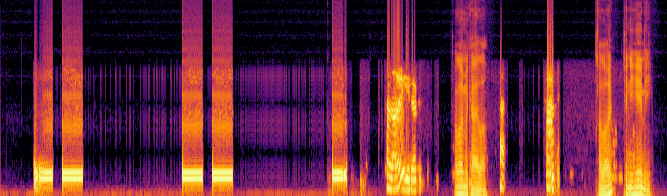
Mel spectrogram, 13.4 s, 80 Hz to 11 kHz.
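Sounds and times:
double-burst telephone ringback tone while placing a call: 0.7 - 1.7, 3.6 - 4.7, 6.6 - 7.0
speech: 7.8 - 10.2, 12.0 - 13.1.

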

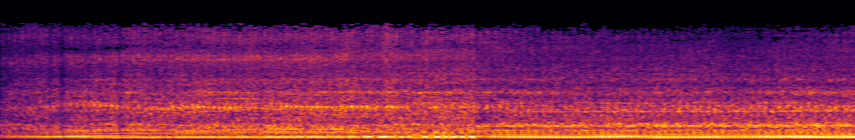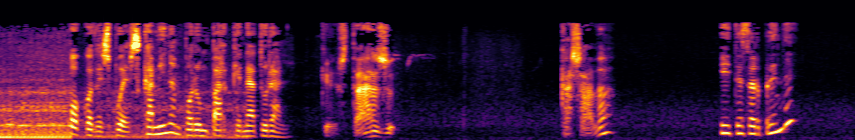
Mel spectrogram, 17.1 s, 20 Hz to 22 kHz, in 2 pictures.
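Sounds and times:
motorcycle engine accelerating while riding: 0.0 - 11.0
speech: 9.4 - 12.7, 14.2 - 14.8, 15.7 - 16.6.

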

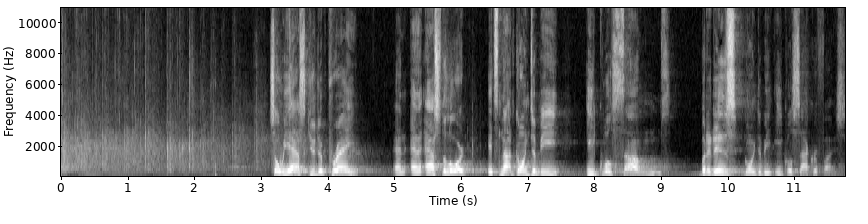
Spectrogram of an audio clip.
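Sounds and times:
audience applause: 0.0 - 3.1
speech: 3.2 - 11.7.

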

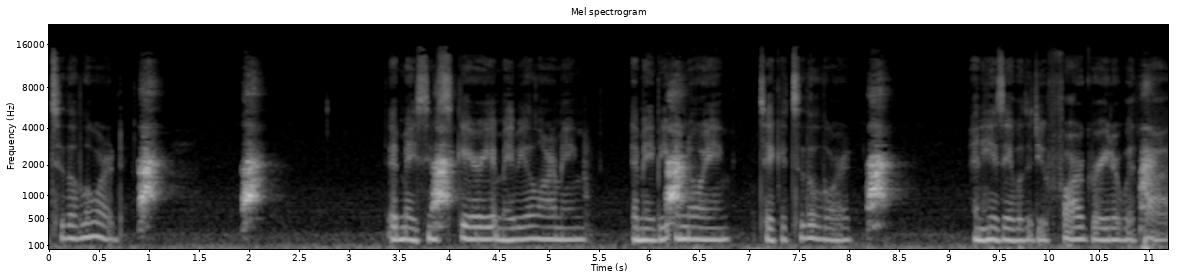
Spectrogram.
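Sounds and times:
speech: 0.0 - 0.9, 3.4 - 8.1, 9.2 - 11.1
low hum: 0.0 - 11.1
dog barking: 0.9 - 1.2, 2.0 - 2.3, 3.8 - 4.1, 6.2 - 6.4, 8.2 - 8.5.

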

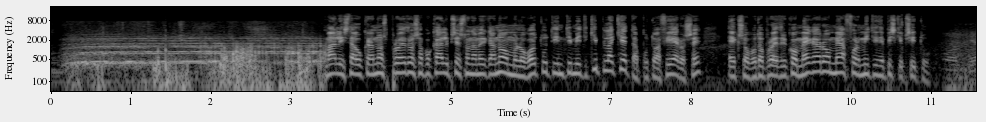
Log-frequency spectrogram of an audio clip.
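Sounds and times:
air raid siren wailing during a wreath-laying at a memorial in Kyiv, Ukraine: 0.0 - 3.6
speech: 3.4 - 11.5.

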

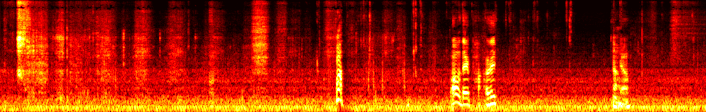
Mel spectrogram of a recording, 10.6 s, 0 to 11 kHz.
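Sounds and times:
crunching into cinnamon twist snacks: 0.0 - 2.8
low steady hum: 0.0 - 10.5
speech: 5.0 - 5.2, 6.8 - 7.6.

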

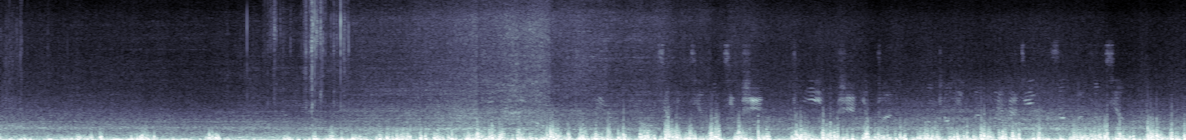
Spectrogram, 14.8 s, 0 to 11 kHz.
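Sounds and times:
passing traffic: 0.0 - 14.8
taxi road rumble at night on a summer ring road: 0.0 - 14.8
wind buffeting through open taxi windows: 0.0 - 14.8
faint voices: 6.5 - 14.3.

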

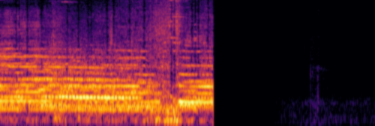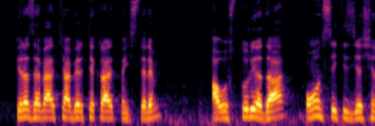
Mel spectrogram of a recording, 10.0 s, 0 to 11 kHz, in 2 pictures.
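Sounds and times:
train horn blaring: 0.0 - 2.9
speech: 5.2 - 10.0.

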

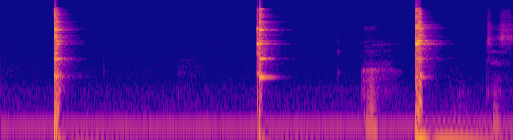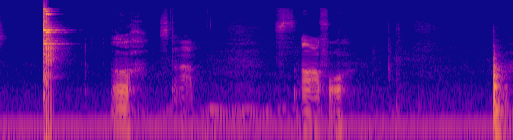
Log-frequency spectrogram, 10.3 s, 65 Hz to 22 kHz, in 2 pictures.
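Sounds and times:
faint steady low hum: 0.0 - 10.2
glass clinking: 2.6 - 2.9, 5.6 - 5.9
speech: 3.6 - 4.0, 4.9 - 5.2, 6.2 - 8.7.

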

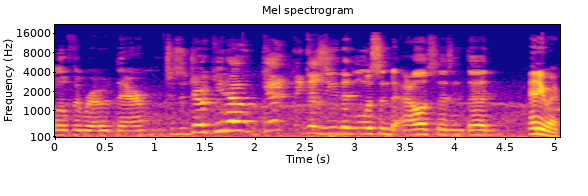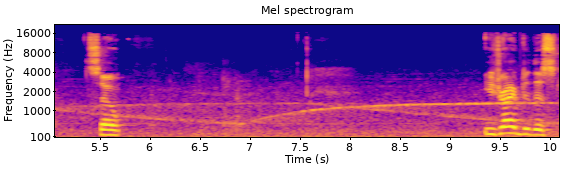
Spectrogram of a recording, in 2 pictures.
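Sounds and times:
fire truck sirens wailing as they race past: 0.0 - 10.0
low rumble of road traffic: 0.0 - 10.0
speech: 0.1 - 5.8, 9.3 - 10.0.

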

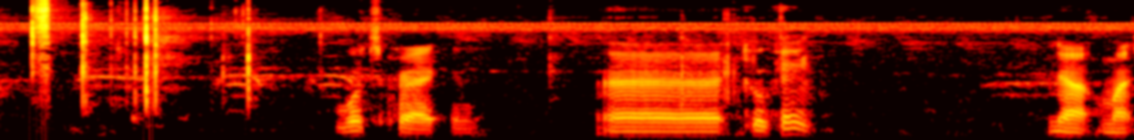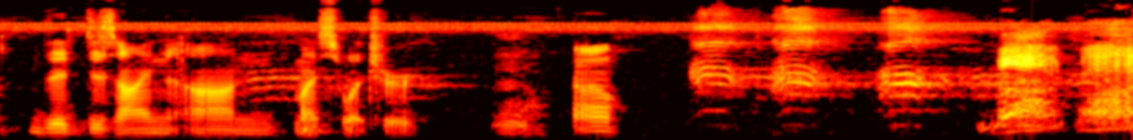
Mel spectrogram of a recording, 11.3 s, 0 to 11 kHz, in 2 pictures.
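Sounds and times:
crows cawing: 0.4 - 1.9, 4.9 - 5.4, 6.8 - 8.0, 9.1 - 11.3
speech: 1.7 - 4.2, 5.2 - 9.3, 10.6 - 11.3.

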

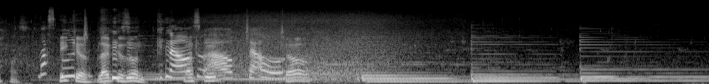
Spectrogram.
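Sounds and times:
ocean surf: 0.0 - 5.5
speech: 0.1 - 3.9
sustained resonant chords: 1.0 - 7.0.

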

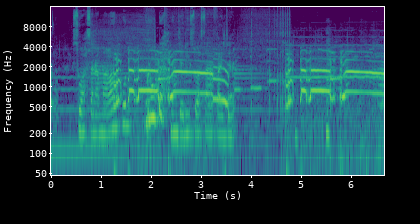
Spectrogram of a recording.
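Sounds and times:
speech: 0.4 - 3.8
rooster crowing: 1.2 - 3.7, 4.7 - 6.6.

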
